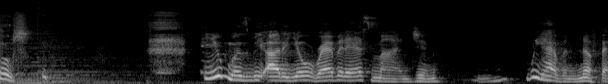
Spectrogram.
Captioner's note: chuckles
